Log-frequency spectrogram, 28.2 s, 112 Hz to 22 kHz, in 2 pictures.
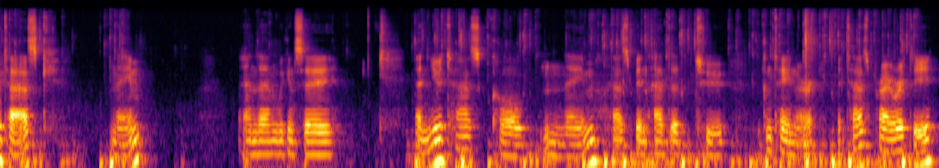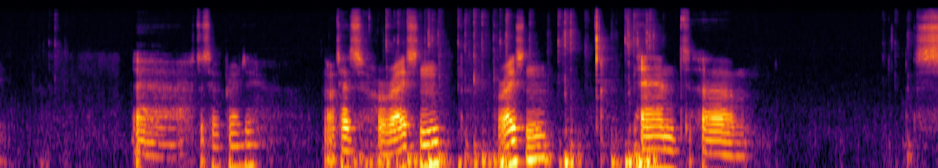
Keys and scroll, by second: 2.6 Return, 19.6 alt+shift+Left.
